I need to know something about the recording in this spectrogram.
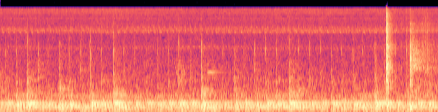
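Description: Background music: a sustained low chord held steady, with faint ticking percussion and one sharp click near the end.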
